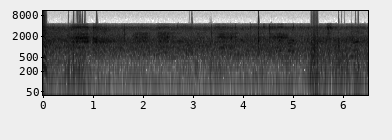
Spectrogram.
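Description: Wind buffeting the microphone in strong gusty wind, a steady rushing noise with a louder gust about five seconds in.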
